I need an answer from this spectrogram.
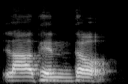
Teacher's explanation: we don't have r sound so we say la pento that they just get rid of the r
